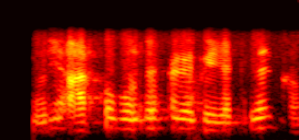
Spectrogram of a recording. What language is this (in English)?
Bangla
